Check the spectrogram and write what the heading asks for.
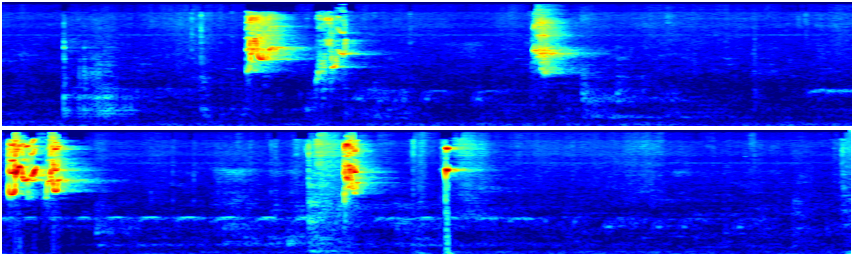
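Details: Morning chirping of a green Personata lovebird and an albino lovebird: a run of short, sharp, high-pitched squeaky chirps in small clusters, with a faint steady tone and light clicks behind.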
